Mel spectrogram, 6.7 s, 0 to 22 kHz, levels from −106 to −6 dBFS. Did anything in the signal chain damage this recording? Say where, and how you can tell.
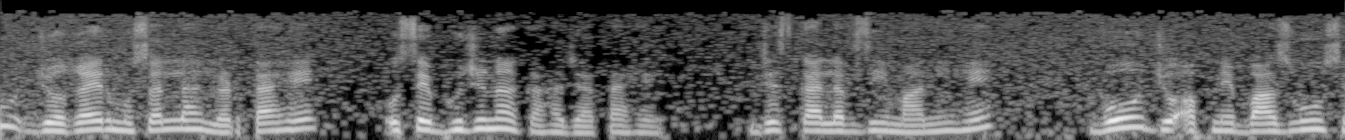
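Yes. Overdone noise removal runs through the whole clip, a processing-stage fault. The gaps between phrases drop to near silence with twinkling specks. A noise reducer set too aggressively is cutting individual frequency bands hard whenever they sit close to its noise estimate. The quieter parts of the speech fall into that range, so they are removed along with the noise.

The wireless microphone noise hit comes in the analogue stage ahead of the converter, from 4.26 to 4.31 s, just after "جاتا ہے جس کا" and before "معنی ہے وہ". It is a brief swish of static, about 50 ms long, laid over the speech. The FM radio link faded for an instant as reflected signals cancelled, and the receiver's own noise rose up and covered the speech until the signal recovered.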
